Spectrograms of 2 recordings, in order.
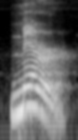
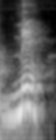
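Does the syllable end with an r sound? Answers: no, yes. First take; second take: yes; no. First: The syllable ends with an r sound. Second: The syllable ends without an r sound. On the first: The speaker calls it right. "Con la primera R" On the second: The speaker calls it wrong. "no va a ser igual que en español, que solo encierra dos letras, que sería me. No"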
